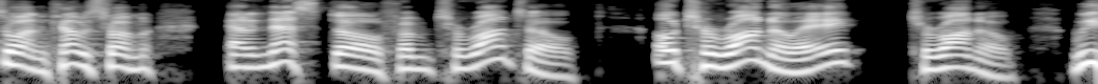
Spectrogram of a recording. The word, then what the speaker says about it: Toronto: We don't say Toronto, do we? Well, Toronto. They say Toronto. We say Toronto. You know, we don't, our T's, we kind of just like, we like race through T's.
